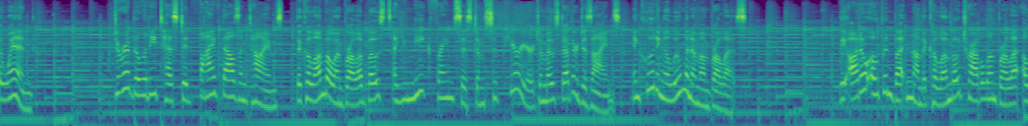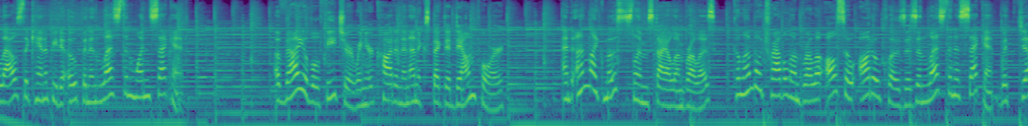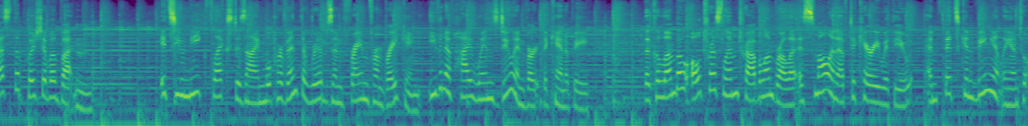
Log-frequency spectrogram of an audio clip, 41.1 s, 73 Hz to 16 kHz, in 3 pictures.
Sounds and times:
Speech: 0:00.0 - 0:00.5, 0:01.5 - 0:10.0, 0:11.2 - 0:16.2, 0:17.4 - 0:20.4, 0:21.2 - 0:28.7, 0:29.6 - 0:35.3, 0:36.0 - 0:41.1
Music: 0:00.0 - 0:41.1.

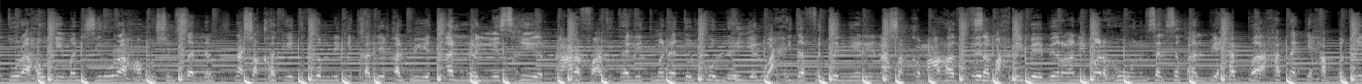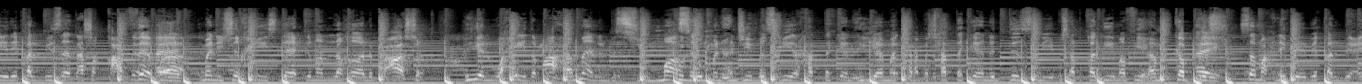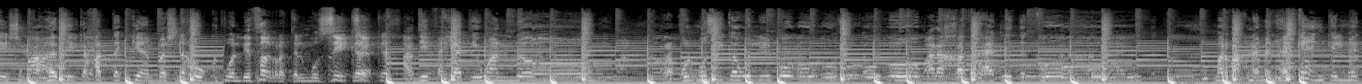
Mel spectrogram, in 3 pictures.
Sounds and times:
Music: 0:00.0 - 0:40.8.

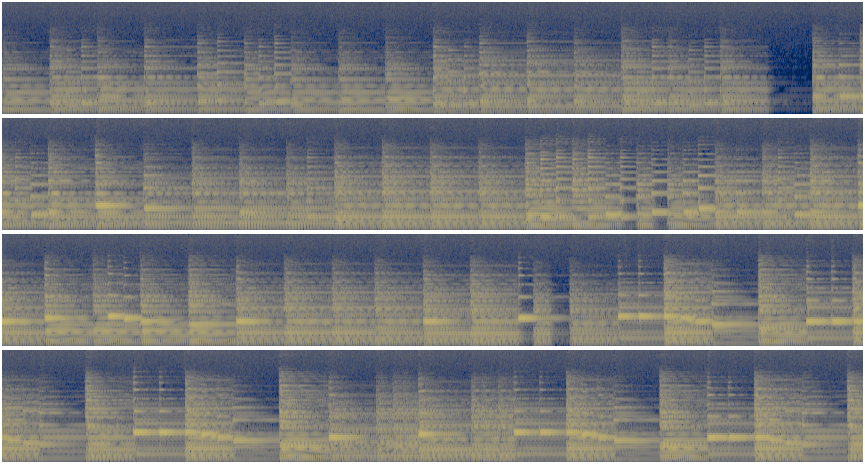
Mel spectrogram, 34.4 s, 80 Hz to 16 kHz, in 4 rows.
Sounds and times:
Music: 0:00.0 - 0:34.4.

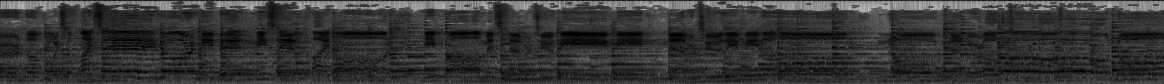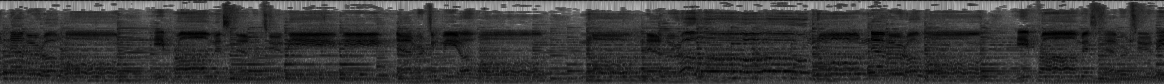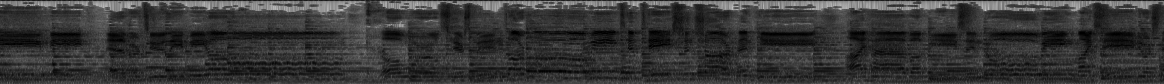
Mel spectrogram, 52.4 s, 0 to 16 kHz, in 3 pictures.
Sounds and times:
Male singing: 0:00.0 - 0:52.3
Music: 0:00.0 - 0:52.3.

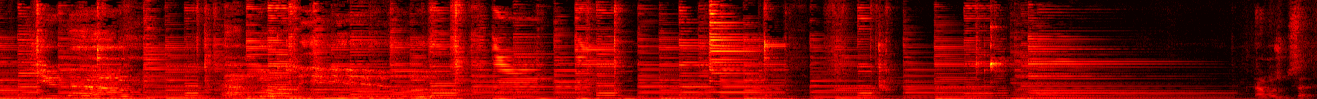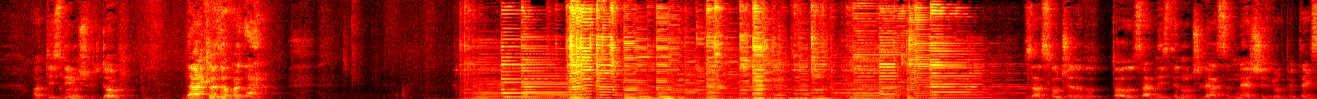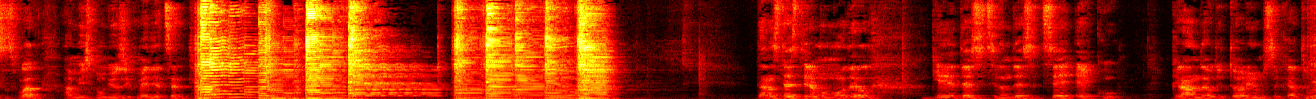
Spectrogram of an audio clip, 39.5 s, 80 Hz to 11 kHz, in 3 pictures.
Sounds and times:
Music: 0:00.0 - 0:12.6, 0:17.5 - 0:23.7, 0:28.3 - 0:33.7.

